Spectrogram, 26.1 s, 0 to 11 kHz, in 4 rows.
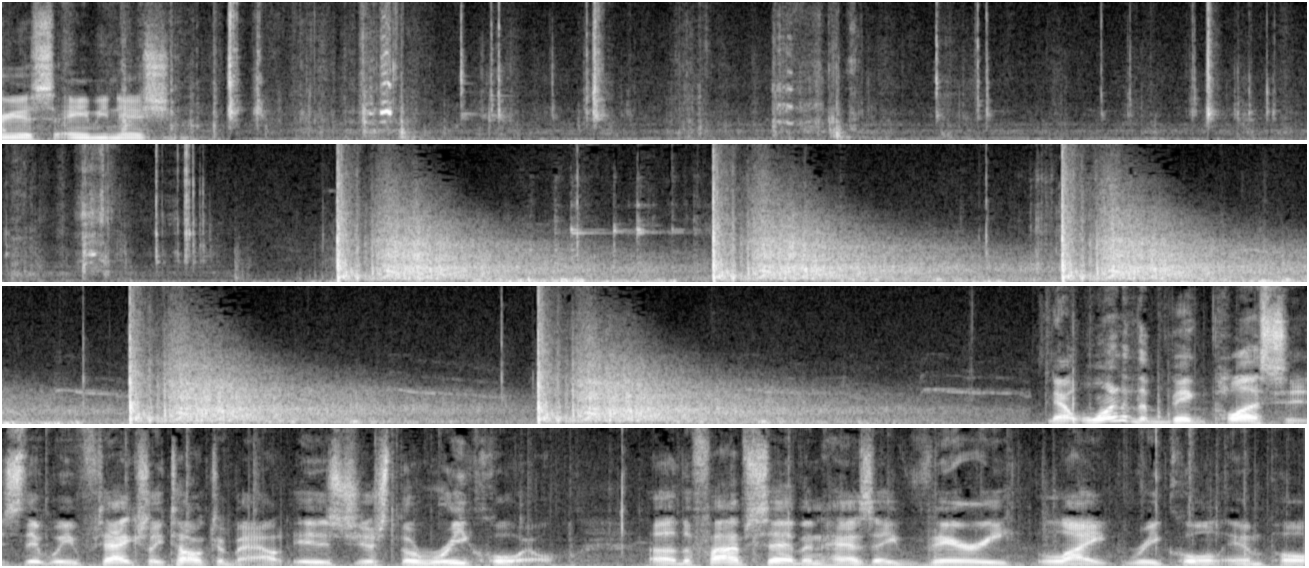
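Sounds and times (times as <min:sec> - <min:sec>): pistol shots echoing: 0:08.2 - 0:09.2, 0:10.0 - 0:12.9, 0:13.6 - 0:17.8.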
